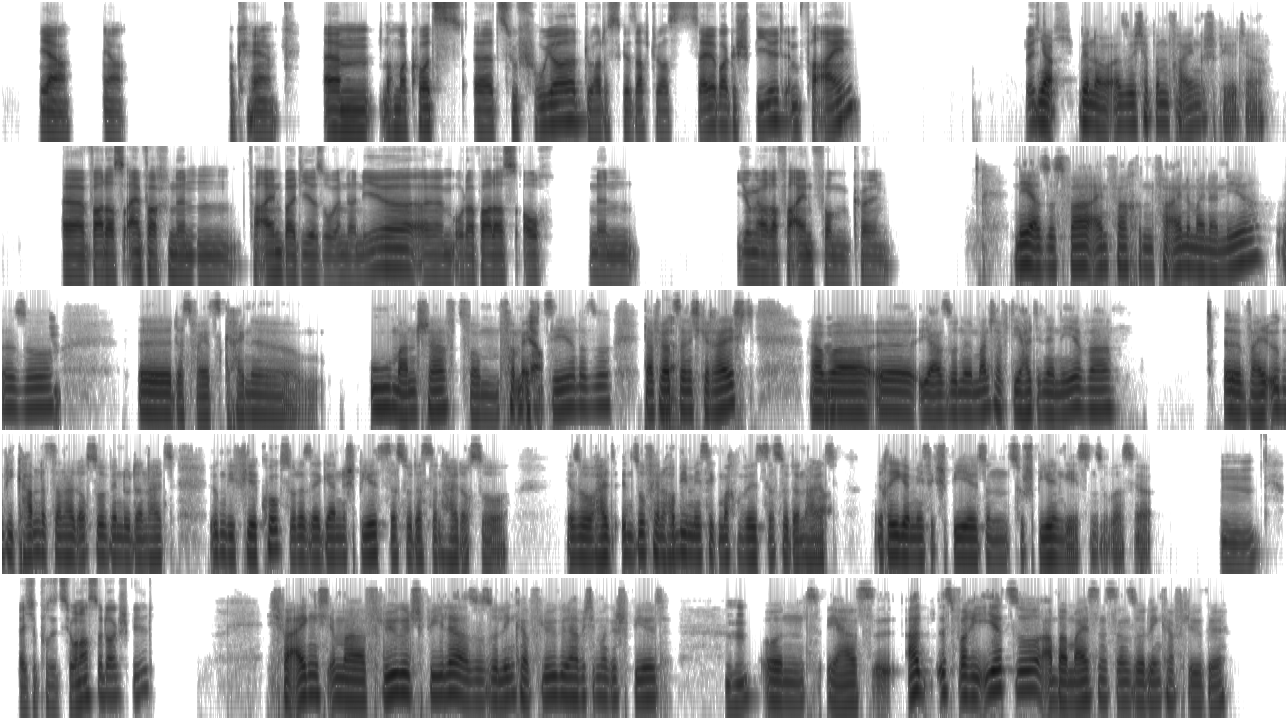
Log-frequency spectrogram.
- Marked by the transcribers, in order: other background noise; laughing while speaking: "vom FC"
- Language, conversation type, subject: German, podcast, Wie hast du dein liebstes Hobby entdeckt?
